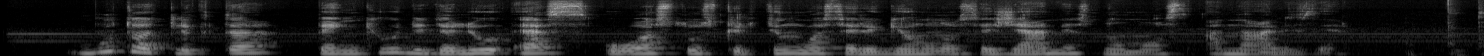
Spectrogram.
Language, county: Lithuanian, Alytus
